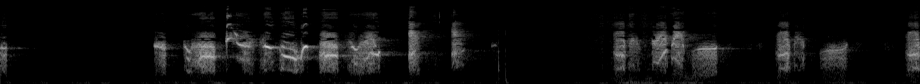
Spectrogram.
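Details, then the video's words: Several cockatiels singing happily: bursts of harsh, buzzy chatter mixed with short rising whistles, one busy phrase of about three seconds, a pause, then another run of chirps and squawks. "Calopsitas cantando muito feliz"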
